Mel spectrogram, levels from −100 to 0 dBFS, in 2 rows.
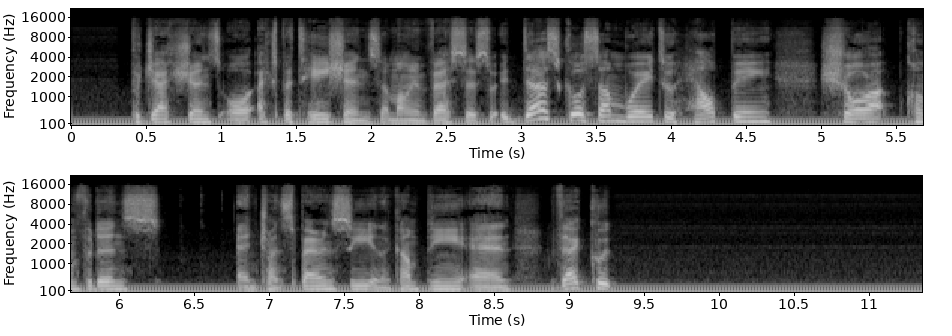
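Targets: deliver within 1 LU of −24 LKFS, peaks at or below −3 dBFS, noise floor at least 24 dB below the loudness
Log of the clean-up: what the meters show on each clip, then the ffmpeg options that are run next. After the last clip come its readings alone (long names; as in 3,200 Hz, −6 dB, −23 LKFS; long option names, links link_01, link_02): mains hum 50 Hz; hum harmonics up to 250 Hz; level of the hum −37 dBFS; integrated loudness −30.5 LKFS; sample peak −16.5 dBFS; target loudness −24.0 LKFS
→ -af "bandreject=frequency=50:width_type=h:width=6,bandreject=frequency=100:width_type=h:width=6,bandreject=frequency=150:width_type=h:width=6,bandreject=frequency=200:width_type=h:width=6,bandreject=frequency=250:width_type=h:width=6"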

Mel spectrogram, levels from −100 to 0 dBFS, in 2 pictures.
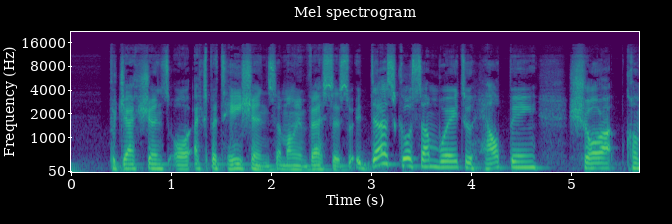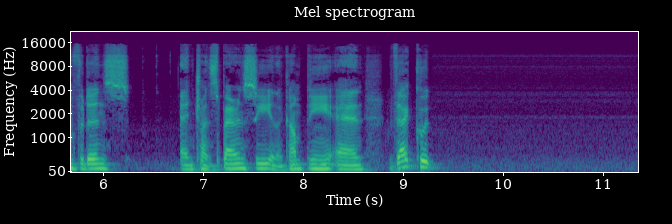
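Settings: mains hum none found; integrated loudness −30.5 LKFS; sample peak −16.5 dBFS; target loudness −24.0 LKFS
→ -af "volume=6.5dB"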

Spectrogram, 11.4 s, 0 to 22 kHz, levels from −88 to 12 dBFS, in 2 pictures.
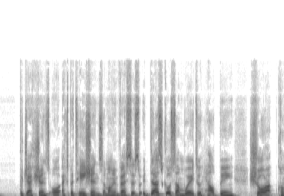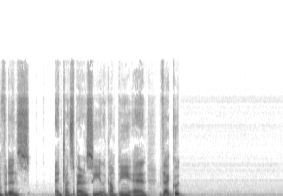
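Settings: integrated loudness −24.0 LKFS; sample peak −10.0 dBFS; background noise floor −60 dBFS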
